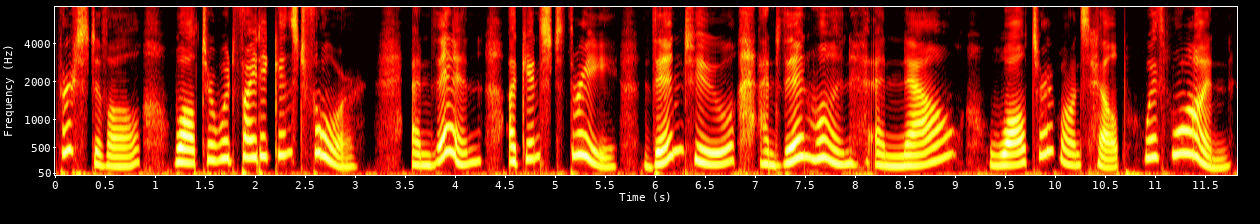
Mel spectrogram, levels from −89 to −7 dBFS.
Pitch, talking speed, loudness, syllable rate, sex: 255 Hz, 120 wpm, -19 LUFS, 3.1 syllables/s, female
